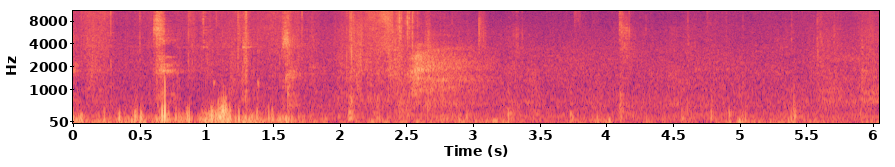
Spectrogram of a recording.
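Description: A few short knocks and scuffs in the first two seconds as a person scrambles, tangled upside down, on metal handrails and paving, with a brief scraping rustle a little later, then quieter background.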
